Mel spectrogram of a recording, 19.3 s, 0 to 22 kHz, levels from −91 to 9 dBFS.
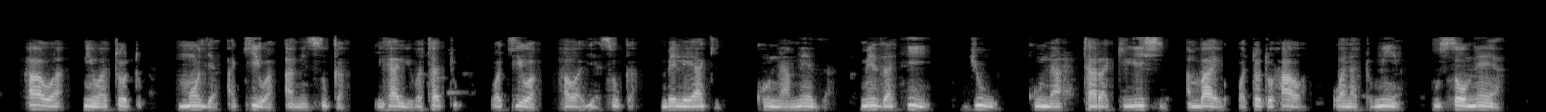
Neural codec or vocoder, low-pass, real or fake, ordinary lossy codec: none; 5.4 kHz; real; AAC, 24 kbps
